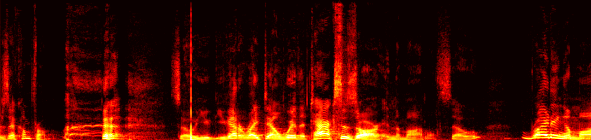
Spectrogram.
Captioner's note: laugh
